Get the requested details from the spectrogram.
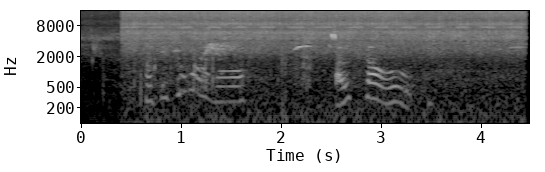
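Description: A young woman calls out nearby.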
